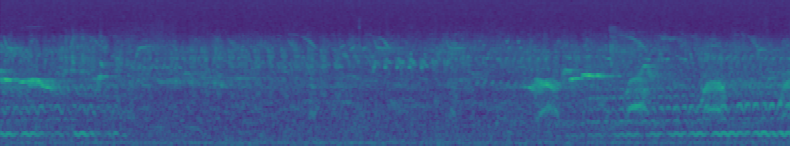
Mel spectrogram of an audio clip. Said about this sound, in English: You can still hear that snipe. I mean, it's terrific to hear that.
